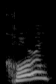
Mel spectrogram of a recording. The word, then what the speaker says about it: Cora: take care of this yeah so you mentioned coral what's that yeah yeah Cora so it's spelled sea or qo r a lot of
